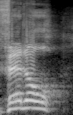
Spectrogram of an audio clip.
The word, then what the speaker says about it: Vedal: Viddle always I like how she pronounces his name Viddle, though it's Viddle.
